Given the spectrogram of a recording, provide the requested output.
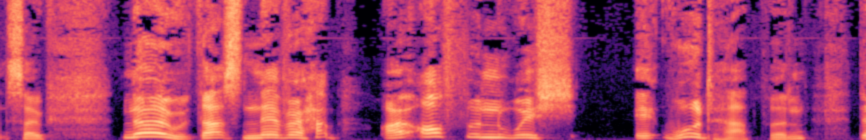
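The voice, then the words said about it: Whiny voice with a funny accent. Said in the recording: “it is a terrible, whiny voice with a funny accent.”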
